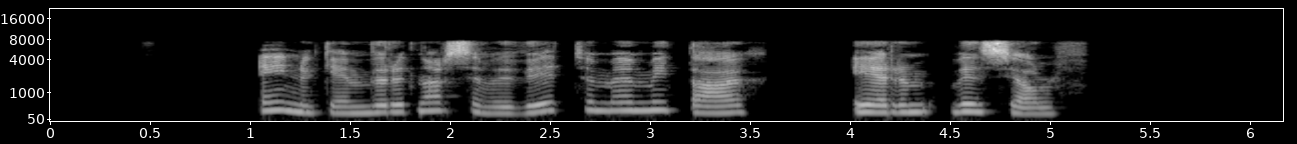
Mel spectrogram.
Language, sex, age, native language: Icelandic, female, 30-39, Icelandic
